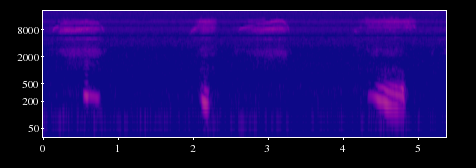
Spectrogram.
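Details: A cat that snores heavily gives three short snores about two seconds apart. Each is a low, moaning tone that slides in pitch. The last is the longest and raspiest, over faint steady background hiss.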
